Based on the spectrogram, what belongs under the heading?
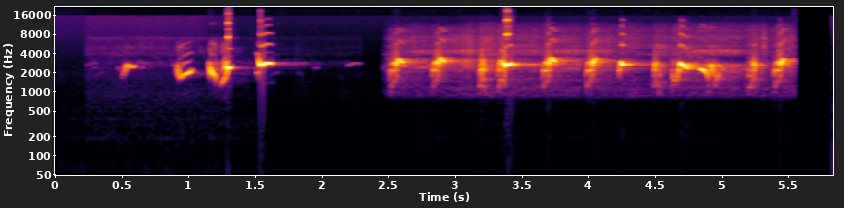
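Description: Dark-capped Bulbul: a few short, liquid, slurred notes, then a rapid chattering run of about ten bright, fluty notes over three seconds, with nothing else heard.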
